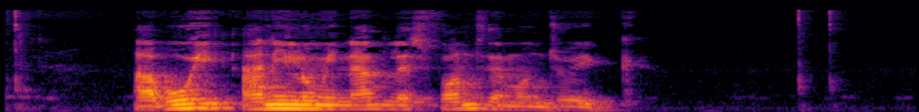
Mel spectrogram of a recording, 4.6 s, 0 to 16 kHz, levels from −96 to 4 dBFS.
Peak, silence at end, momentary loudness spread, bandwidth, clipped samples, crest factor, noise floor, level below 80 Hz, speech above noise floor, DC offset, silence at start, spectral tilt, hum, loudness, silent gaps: -4 dBFS; 1.55 s; 16 LU; 11.5 kHz; under 0.1%; 18 dB; -77 dBFS; -60 dBFS; 57 dB; under 0.1%; 0.7 s; -8.5 dB/octave; none; -20 LUFS; none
